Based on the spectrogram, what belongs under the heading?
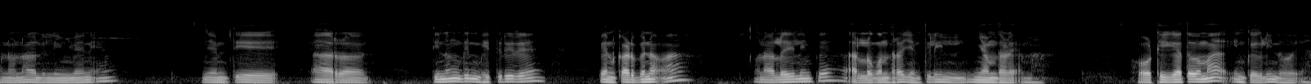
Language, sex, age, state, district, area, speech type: Santali, male, 45-60, Odisha, Mayurbhanj, rural, spontaneous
